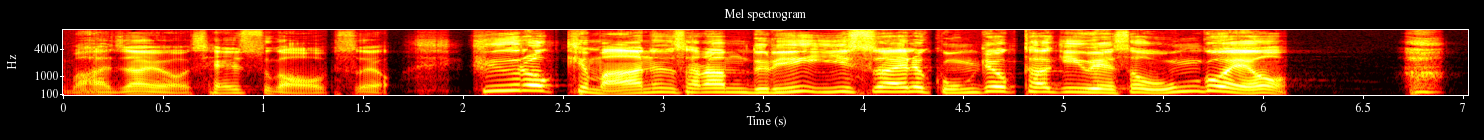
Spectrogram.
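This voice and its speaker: A man's voice: high voice, no echo, studio quality. A man leading a children's worship service, telling a Bible story and asking the children questions. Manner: animated, asks the children questions.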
